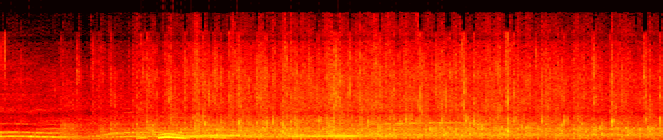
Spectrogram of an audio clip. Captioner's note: applause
